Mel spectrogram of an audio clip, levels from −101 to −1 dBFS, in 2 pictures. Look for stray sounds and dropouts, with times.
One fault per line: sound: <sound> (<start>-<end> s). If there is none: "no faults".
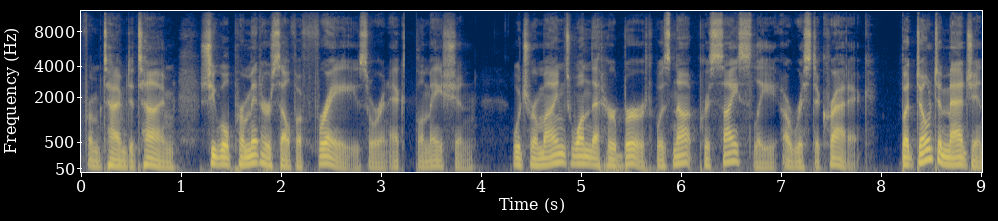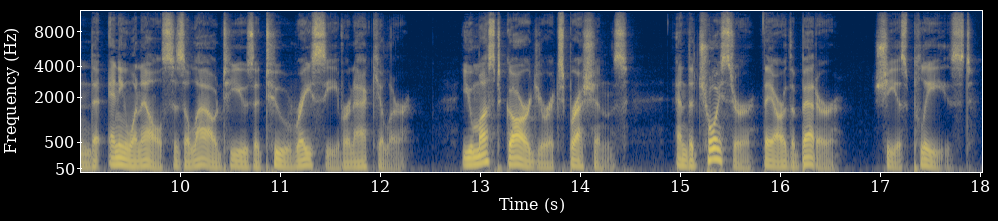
sound: dropout (3.2-3.3 s)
